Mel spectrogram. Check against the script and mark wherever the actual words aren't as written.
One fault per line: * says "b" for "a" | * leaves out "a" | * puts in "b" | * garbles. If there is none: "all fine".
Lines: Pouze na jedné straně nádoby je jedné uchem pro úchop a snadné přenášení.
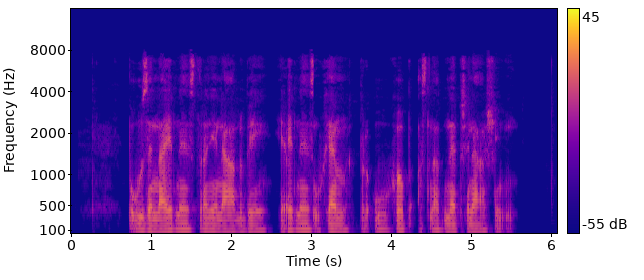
all fine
